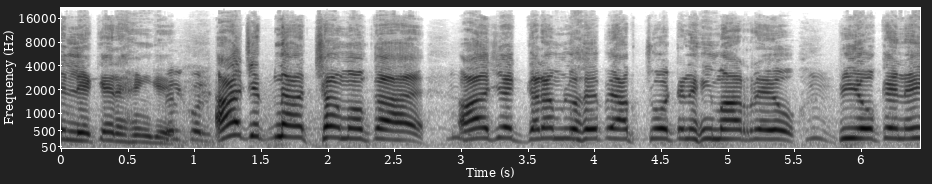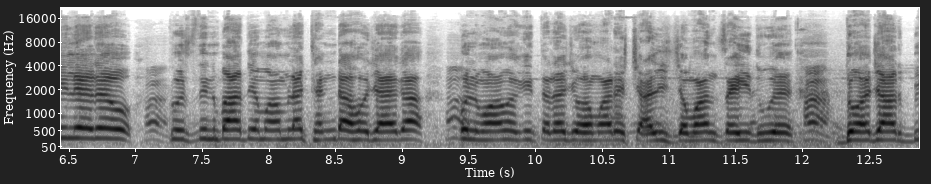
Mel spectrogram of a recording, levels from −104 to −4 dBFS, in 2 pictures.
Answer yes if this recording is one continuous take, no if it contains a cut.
yes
